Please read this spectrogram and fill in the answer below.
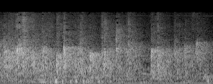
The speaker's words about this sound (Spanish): Le agradecemos por la presentación con un fuerte aplauso al doctor Salinas.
